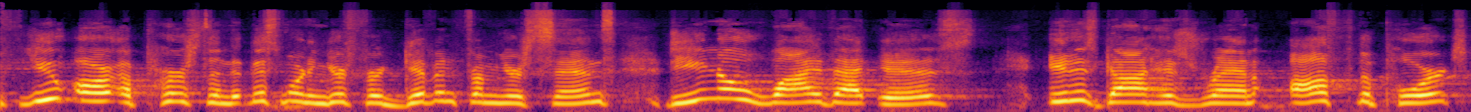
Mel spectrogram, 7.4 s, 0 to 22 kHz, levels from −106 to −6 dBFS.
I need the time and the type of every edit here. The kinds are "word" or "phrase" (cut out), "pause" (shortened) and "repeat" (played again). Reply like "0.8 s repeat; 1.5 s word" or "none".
5.5 s word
